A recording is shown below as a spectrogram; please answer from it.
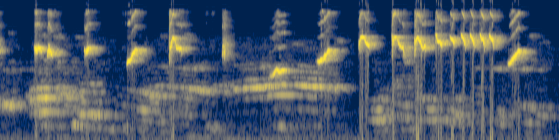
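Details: Common iora singing with natural pauses: varied high, slurred chirps and rising whistles, a lower drawn-out whistled phrase midway, then a fast burst of sharp high notes.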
